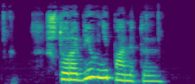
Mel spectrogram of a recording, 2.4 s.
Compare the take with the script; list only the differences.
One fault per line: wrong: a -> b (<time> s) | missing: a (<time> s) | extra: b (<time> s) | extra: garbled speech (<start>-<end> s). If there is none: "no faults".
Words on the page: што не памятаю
extra: рабіў (0.9 s)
